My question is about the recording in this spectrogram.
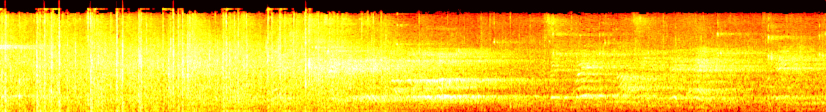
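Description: Several handballs bounced by players dribbling on a sports-hall floor: a dense patter of overlapping bounces for the first few seconds, thinning out after about five seconds.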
